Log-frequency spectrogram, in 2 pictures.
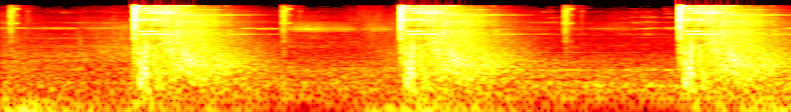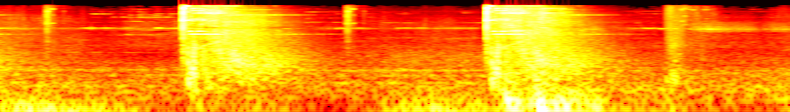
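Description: A magical whoosh with a chime swells and fades.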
